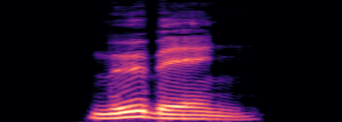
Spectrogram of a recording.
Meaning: plural of Möbel
- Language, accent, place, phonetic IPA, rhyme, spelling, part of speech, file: German, Germany, Berlin, [ˈmøːbl̩n], -øːbl̩n, Möbeln, noun, De-Möbeln.ogg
